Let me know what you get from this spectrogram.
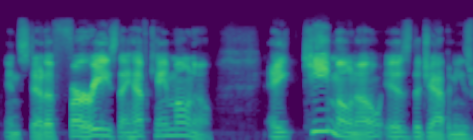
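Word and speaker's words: kemono: there is a kimono k mono not key mono k uh the e sound is usually pronounced as an a that's the japanese term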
